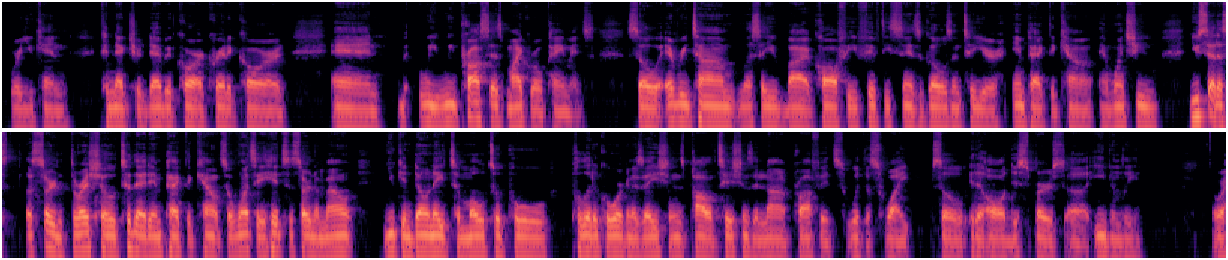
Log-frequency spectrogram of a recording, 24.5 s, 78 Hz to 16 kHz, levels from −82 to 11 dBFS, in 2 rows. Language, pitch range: English, 90-105 Hz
